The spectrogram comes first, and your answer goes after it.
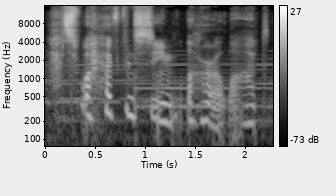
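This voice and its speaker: A man playing a soft, worried teenage girl. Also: sits high, normal speed, vocal fry, soft background music, voice pushed up. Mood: tearful. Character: gentle, worried transgender teenage girl, tearful.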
